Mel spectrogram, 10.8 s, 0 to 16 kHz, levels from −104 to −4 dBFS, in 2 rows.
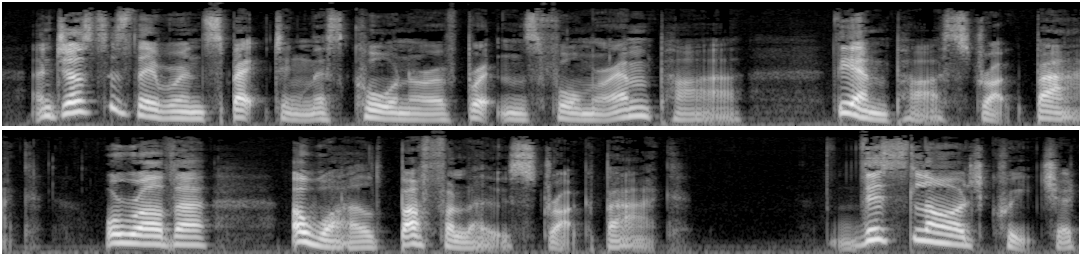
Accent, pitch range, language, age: British, 140-220 Hz, English, 40-59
